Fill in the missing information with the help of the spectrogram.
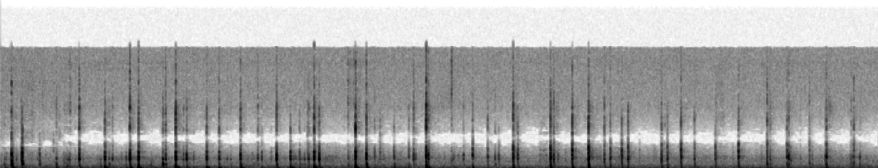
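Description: Long nails on both hands tap across the sides and face of a glossy black hollow plastic dummy head microphone. The result is a quick, uneven stream of short, dry, clicky taps with bright edges and almost no ring, over a steady low hum.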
